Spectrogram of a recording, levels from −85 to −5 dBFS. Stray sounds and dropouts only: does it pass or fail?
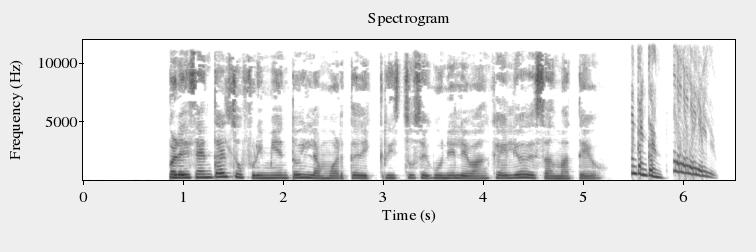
fail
